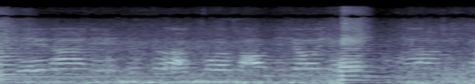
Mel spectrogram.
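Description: Town street traffic: the rumble of passing vehicles, including a bus, under voices. A short sharp noise comes near the end.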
